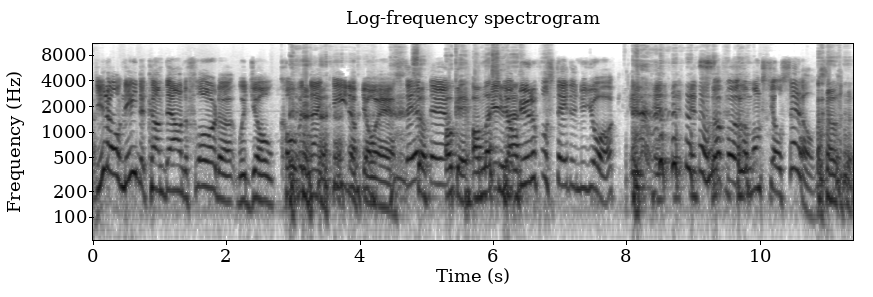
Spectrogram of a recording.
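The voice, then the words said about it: Mock New York accent. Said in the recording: “There was a little bit of New York accent there.”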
